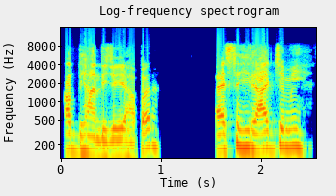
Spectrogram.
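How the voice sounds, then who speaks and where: A man's voice: fairly high pitch, brisk, a little mellow, no echo, lo-fi sound. A man teaching an exam coaching class, constantly asking his students questions and answering them himself. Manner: quizzes students with frequent call-and-response questions. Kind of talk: classroom lecture.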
